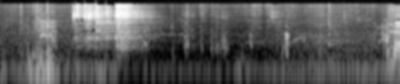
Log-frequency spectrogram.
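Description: A thump, then a brief dry rattle about a second in: a handful of dog-biscuit pellets tipped into a steel bowl. After that only a few small clicks.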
